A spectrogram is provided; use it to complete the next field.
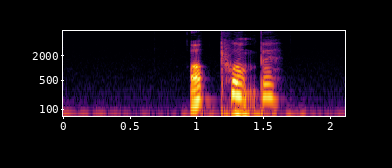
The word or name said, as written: oppumpe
